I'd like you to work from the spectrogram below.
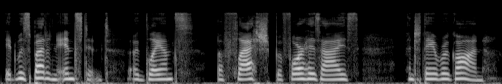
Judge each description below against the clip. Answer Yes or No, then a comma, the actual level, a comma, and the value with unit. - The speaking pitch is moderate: No, high, 235 Hz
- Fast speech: No, average, 190 wpm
